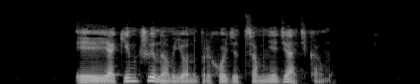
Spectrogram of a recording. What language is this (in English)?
Belarusian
